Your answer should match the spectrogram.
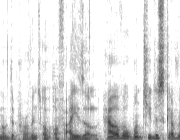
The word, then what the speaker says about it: Overijssel: speakers is the name of the province of Off-IJssel. However, once you discover its etymology, it's actually a pretty... I've been pronouncing it Overijssel.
